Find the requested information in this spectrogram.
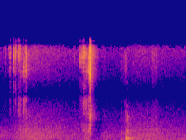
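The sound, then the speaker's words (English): Scissors snipping the corner off a fabric strip: two crisp, brief cuts, heard alone and faint against a soft background hiss. “Now take one side of each strip that you've just cut and square it off. You want to snip away that little diagonal piece so it looks like a square edge.”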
